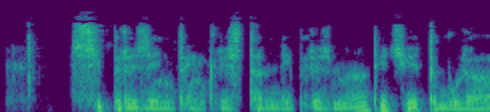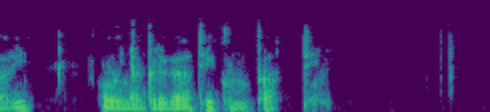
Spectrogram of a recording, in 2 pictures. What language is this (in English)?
Italian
